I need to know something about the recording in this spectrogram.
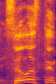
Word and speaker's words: Celestine: did I say Celeste it's not LSD Celestine Prophecy right Celestine Prophecy it's not the it's just Celestine plus whatever you'll just pronounce it Celestine the prophecy yeah but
